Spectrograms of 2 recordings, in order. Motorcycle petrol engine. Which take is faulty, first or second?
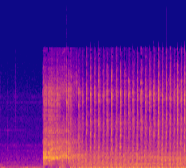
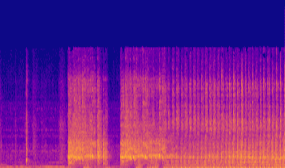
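second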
